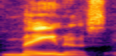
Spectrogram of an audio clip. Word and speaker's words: manus: It's pronounced manus, M-A-N-U-S, and it means this.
